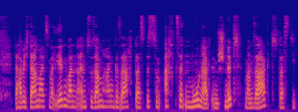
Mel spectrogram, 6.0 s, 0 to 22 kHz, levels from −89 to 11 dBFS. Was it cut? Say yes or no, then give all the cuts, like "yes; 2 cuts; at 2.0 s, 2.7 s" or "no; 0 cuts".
no; 0 cuts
